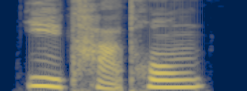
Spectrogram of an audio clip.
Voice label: "一卡通", Chinese

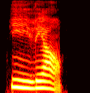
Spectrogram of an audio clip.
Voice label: "意料", Chinese

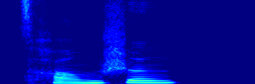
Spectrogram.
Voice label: "藏身", Chinese

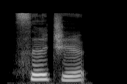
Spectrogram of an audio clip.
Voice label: "辞职", Chinese

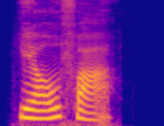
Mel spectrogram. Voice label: "疗法", Chinese

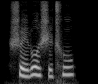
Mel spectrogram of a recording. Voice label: "水落石出", Chinese

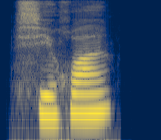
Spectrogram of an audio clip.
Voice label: "喜欢", Chinese

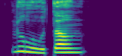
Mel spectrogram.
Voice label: "路灯", Chinese

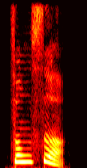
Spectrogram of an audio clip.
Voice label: "棕色", Chinese

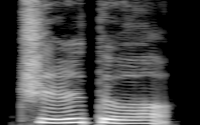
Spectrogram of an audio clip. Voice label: "值得", Chinese

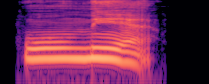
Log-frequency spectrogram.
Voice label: "污蔑", Chinese

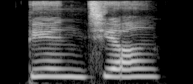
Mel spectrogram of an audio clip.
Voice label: "边疆", Chinese

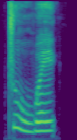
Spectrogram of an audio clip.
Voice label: "助威", Chinese

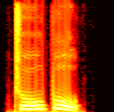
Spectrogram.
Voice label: "逐步", Chinese

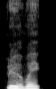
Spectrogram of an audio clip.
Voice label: "略微", Chinese

